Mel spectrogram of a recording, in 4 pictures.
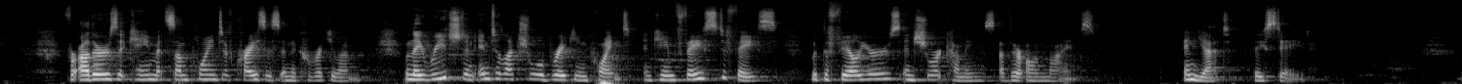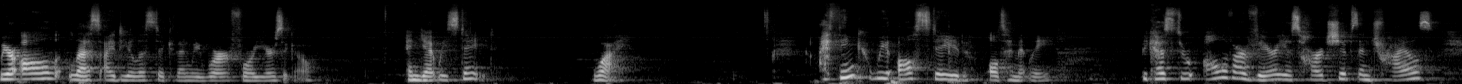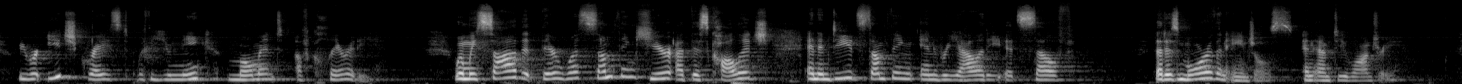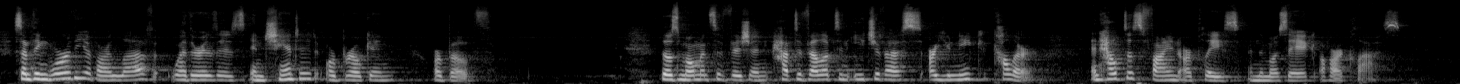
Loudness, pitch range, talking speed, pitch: -23 LUFS, 200-245 Hz, 145 wpm, 220 Hz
